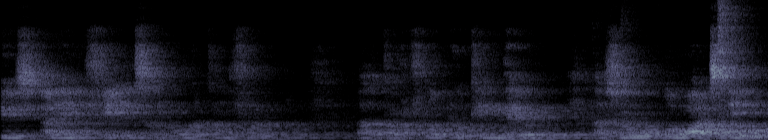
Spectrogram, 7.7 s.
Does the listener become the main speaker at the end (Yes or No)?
Yes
